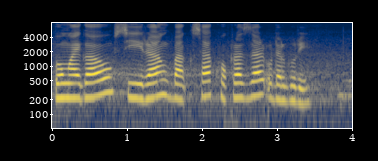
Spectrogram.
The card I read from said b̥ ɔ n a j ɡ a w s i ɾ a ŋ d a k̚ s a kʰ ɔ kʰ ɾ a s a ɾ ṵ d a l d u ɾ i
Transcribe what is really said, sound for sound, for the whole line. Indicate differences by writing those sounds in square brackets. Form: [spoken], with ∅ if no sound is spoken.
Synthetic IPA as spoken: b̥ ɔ [ŋ] a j ɡ a w s i ɾ a ŋ [b] a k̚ s a kʰ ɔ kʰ ɾ a [z] a ɾ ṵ d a l [ɡ] u ɾ i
